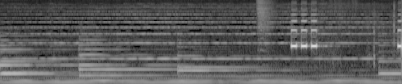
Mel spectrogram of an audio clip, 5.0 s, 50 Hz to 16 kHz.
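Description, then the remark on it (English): A pager beeps three times in quick, even succession over a steady, sustained musical drone, followed by one more short beep near the end, signalling that a jury verdict is in, in 2000. “Oh, he's beeped.”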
